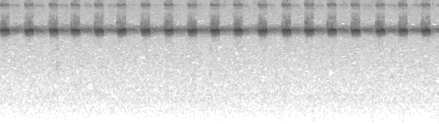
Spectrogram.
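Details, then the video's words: At night in a valley bottom, crickets give bright, evenly spaced high chirps, roughly three to four per second, steady throughout. "Crickets and Croaks! Pozo Night Tree"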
